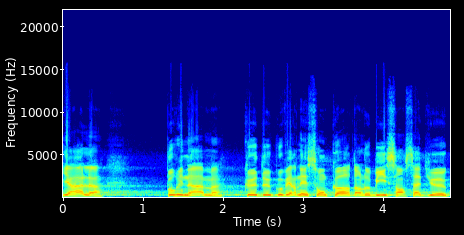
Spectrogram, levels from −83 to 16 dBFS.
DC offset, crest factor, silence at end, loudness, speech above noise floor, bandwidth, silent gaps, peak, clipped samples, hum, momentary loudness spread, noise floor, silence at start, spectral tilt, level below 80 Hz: under 0.1%; 12 dB; 0 s; -15 LUFS; 24 dB; 11 kHz; none; -2 dBFS; under 0.1%; none; 7 LU; -38 dBFS; 0 s; -5.5 dB/octave; -58 dBFS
